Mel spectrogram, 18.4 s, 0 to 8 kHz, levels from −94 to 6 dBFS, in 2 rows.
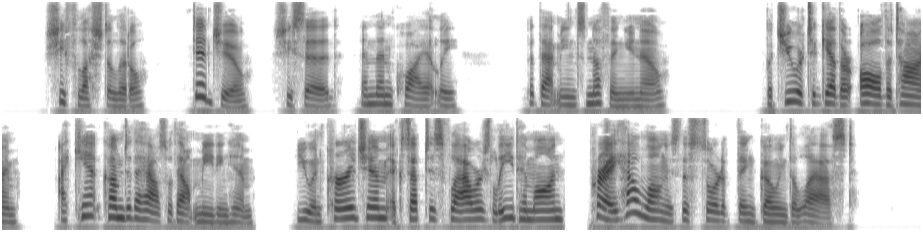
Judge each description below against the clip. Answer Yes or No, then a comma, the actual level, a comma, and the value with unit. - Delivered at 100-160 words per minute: No, average, 175 wpm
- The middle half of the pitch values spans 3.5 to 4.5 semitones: No, average, 5.0 semitones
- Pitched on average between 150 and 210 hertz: Yes, medium, 185 Hz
